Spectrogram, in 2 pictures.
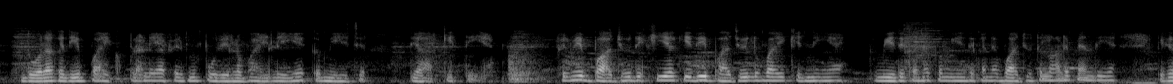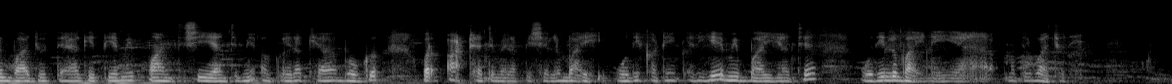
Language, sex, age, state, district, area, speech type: Dogri, female, 30-45, Jammu and Kashmir, Samba, urban, spontaneous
